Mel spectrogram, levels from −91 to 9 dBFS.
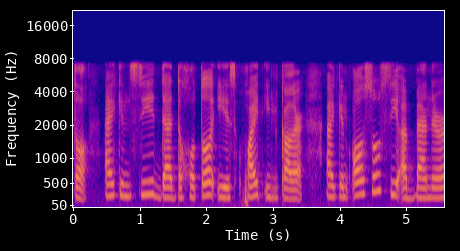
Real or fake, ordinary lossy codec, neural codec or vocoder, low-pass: real; Opus, 64 kbps; none; 7.2 kHz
